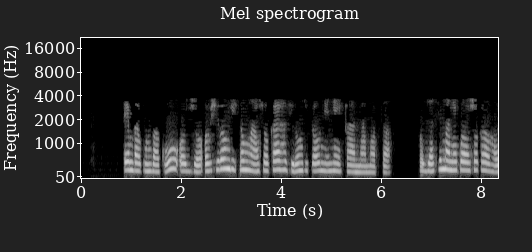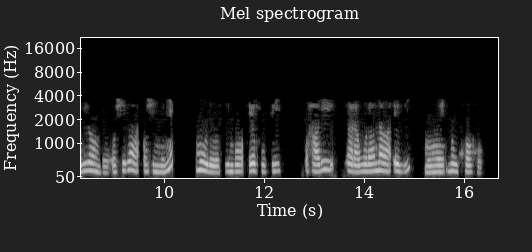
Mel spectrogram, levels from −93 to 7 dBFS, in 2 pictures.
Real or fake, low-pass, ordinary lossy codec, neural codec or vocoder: fake; 3.6 kHz; MP3, 16 kbps; codec, 16 kHz, 2 kbps, FunCodec, trained on Chinese and English, 25 frames a second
